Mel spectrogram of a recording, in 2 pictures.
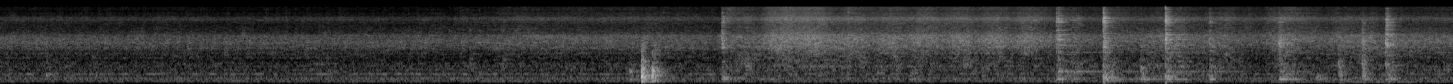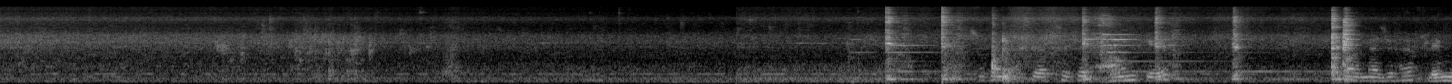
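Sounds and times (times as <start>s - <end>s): paste sizzling in oil: 2.8s - 19.4s, 21.9s - 28.6s.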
